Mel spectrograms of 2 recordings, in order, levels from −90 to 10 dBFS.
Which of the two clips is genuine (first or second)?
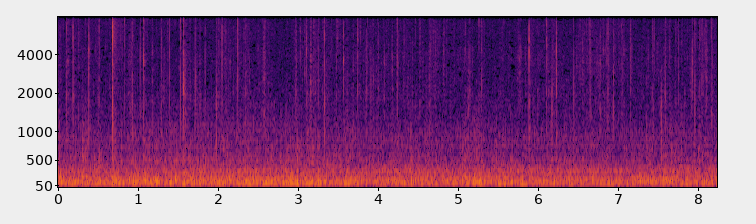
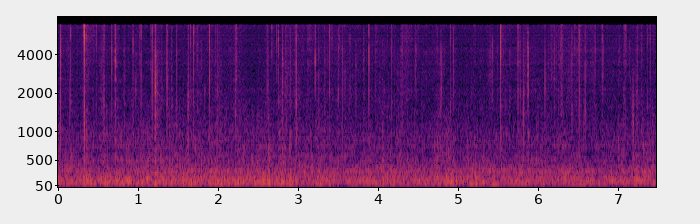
first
